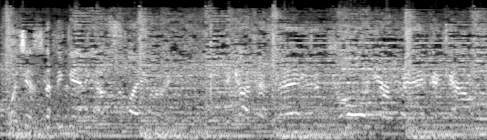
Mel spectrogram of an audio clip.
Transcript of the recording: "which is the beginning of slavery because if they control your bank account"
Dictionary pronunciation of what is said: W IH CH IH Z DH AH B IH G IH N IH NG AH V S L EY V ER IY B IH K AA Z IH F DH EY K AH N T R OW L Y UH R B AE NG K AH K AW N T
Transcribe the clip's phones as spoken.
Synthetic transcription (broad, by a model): W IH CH IH Z DH AH B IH G IH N IH NG AH V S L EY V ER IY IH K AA IH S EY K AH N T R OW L Y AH R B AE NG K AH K AW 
